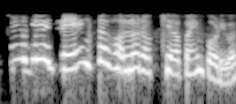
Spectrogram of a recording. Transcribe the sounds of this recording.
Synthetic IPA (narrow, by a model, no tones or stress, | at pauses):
kãkeɾeŋɡt̪ɔbʱɔlɔɾɔkʰːibapaĩpɔɽibɔ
